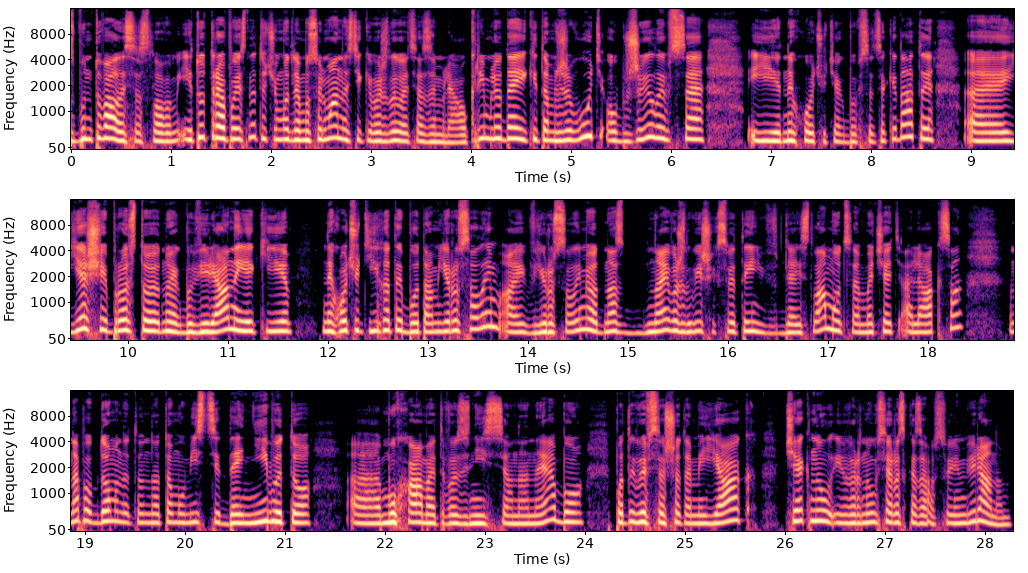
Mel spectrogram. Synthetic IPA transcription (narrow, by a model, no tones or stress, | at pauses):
zbʊnt̪ʊʋɑlˠɪsʲɐslˠɔʋɐmit̪ut̪ːɾɛbɐpɔjɐsnɪt̪ɪt͡ʃɔmud̪lʲɐmʊsʊlʲmɑnːɐsʲtʲilʲkɪʋɐʒlˠɪʋɐt͡sʲazemlʲaɔkɾʲimlʲʊd̪ɛjːɐkʲit̪ɑmʒɪʋutʲɔbʒɪlˠɪwsɛ | inɛxɔt͡ʃʊtʲjɐɡ̚bɪwsɛt̪sɛkɪd̪ɑt̪ɪ | jɛʃt͡ʃɛipɾɔst̪ɔnujɐɡ̚bɪʋʲiɾʲɑnɪjɐkʲi | nɛxɔt͡ʃʊtʲjixɐt̪ɪbɔt̪ɑmjeɾʊsɐlˠɪmɐwjeɾʊsɐlˠɪmʲiɔd̪̚nɑznɐjʋɐʒlˠɪʋijʃɪxsʲʋʲɐt̪ɪnʲd̪lʲɐislˠɑmʊt̪sɛmet͡ʃɛtʲɐ̰lʲɑksɐ | ʋɔnɑpɔbd̪ɔmɐnɐnɐt̪ɔmʊmʲisʲt͡sʲid̪ɛnʲibɪt̪ɔ | mʊxɑmɛt̪ʋɔzʲnʲisʲːɐnɐnɛbɔ | pɔd̪ɪʋɪwsʲɐʃt͡ʃɔt̪ɑmijɑk | t͡ʃɛknʊlˠiʋernuwsʲɐɾɔskɐzɑwsʋɔjimʋʲiɾʲanɐm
